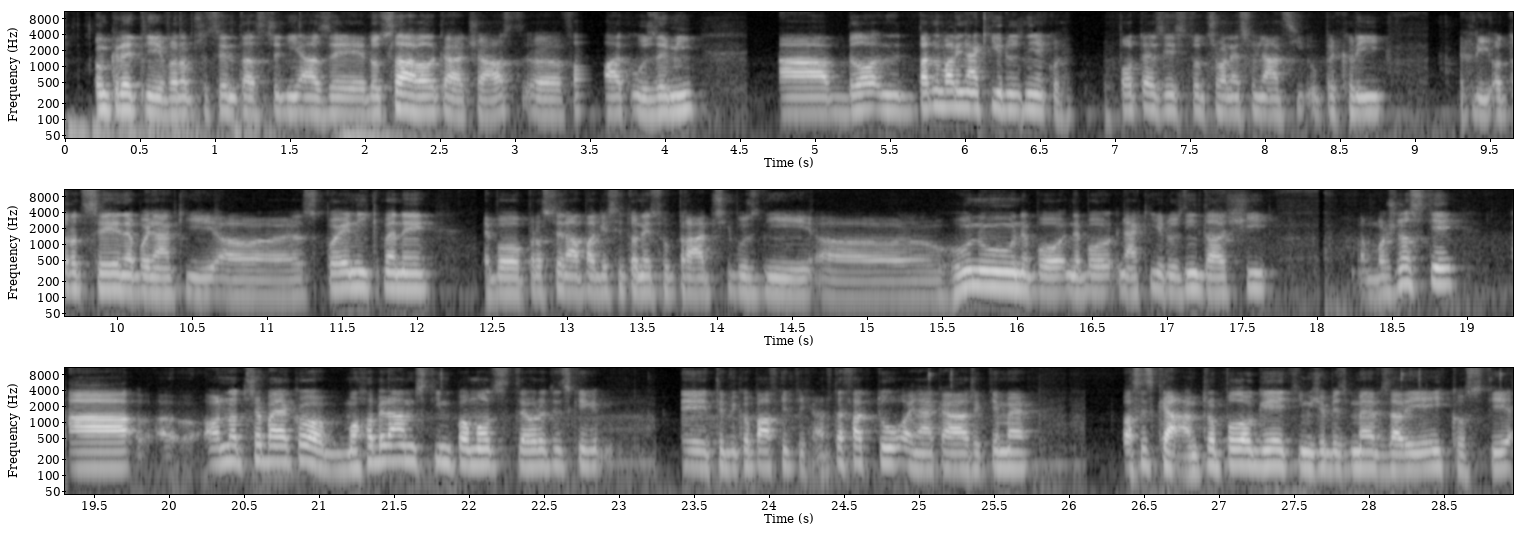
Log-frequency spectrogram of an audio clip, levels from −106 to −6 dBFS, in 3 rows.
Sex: male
